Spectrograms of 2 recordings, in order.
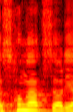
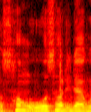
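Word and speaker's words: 性惡說: 이 악자가 악으로 읽기도 하지만 오로 읽기도 해. 오. 어떤 사람들은 이거 성악설이 아니고 성오설이라고 읽어야 된다고 주장하는 사람도 있어.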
